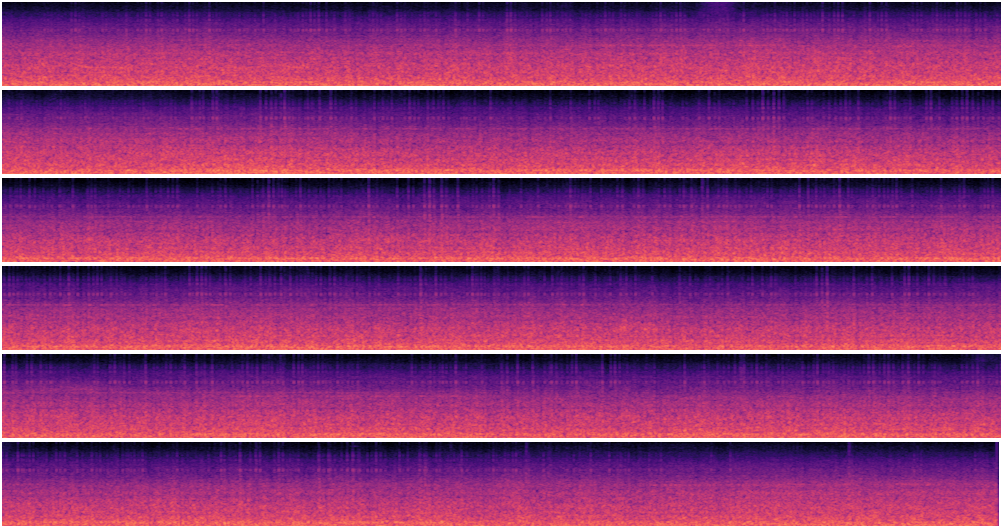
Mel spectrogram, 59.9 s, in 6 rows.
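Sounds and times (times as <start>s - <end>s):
train cabin rumble: 0.0s - 59.9s.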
